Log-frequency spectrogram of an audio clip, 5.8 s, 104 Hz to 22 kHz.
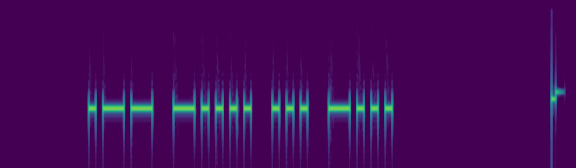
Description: Morse code, heard as a keyed tone, about 17 wpm, 700 Hz. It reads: W6SB
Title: USA Call Signs - 4 Characters - 2x Character Spacing - 17wpm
